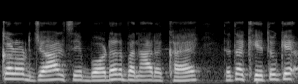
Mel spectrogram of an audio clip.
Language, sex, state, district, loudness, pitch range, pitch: Hindi, male, Chhattisgarh, Bastar, -16 LUFS, 195-235 Hz, 210 Hz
